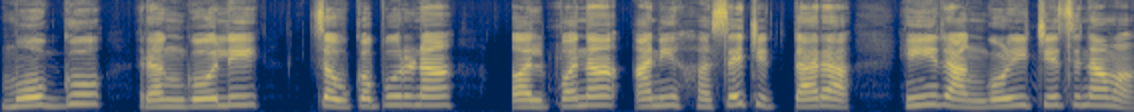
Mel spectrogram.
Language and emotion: Goan Konkani, neutral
